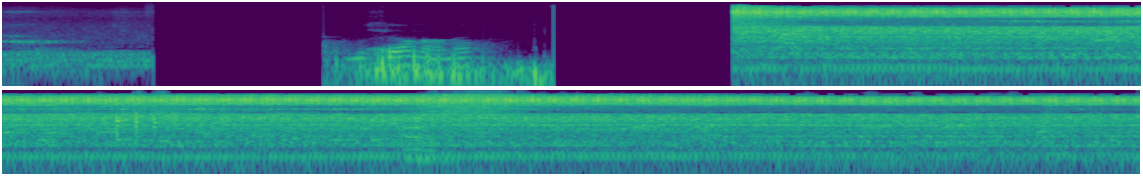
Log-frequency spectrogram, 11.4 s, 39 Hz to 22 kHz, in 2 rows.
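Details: 2017 Chevrolet Onix 1.4 LTZ, converted to CNG (GNV), idling after repair of an engine noise; smooth, even idle with steady hum and no knocks, rattles or vibration; sounds healthy.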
